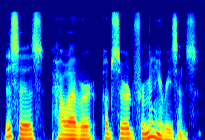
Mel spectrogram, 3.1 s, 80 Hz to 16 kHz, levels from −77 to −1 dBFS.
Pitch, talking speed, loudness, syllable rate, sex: 125 Hz, 135 wpm, -18 LUFS, 4.7 syllables/s, male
